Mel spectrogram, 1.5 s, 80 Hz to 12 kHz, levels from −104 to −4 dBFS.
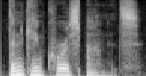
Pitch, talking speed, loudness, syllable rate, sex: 135 Hz, 125 wpm, -17 LUFS, 5.7 syllables/s, male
